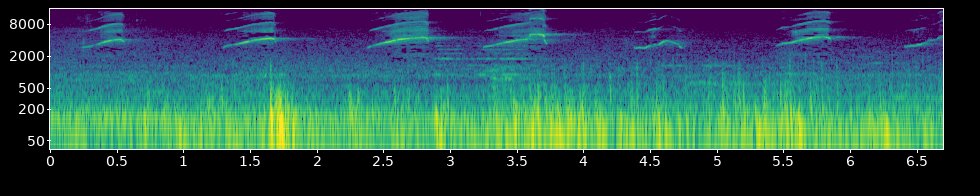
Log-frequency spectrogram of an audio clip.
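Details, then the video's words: Crested goshawk chick in Cambodia begs for food with repeated shrill, upslurred whistled cries, about eight in close sequence, plus a soft bump and background rumble. "Feeding Baby Crested Goshawk"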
